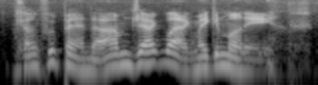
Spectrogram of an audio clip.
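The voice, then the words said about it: Imitates another person's voice. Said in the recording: “Was that even an attempt at a Jack Black impersonation?”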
